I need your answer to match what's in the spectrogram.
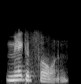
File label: "megaphone", Indian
